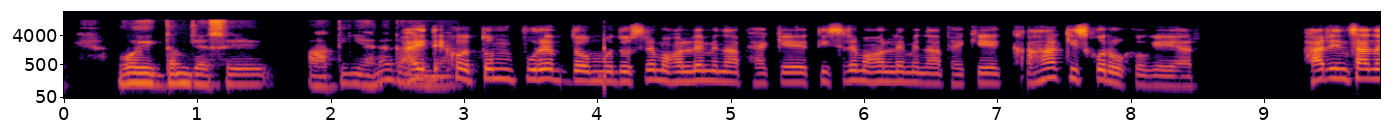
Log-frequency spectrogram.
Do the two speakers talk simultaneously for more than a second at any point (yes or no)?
no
